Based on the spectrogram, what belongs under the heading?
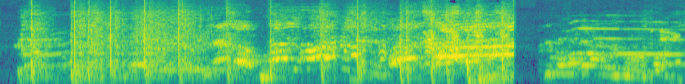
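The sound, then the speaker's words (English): Fireworks pop and crackle outside in a dense, rapid string of sharp bursts for about five seconds, with crowd-like voices mixed in, then a brief pause before fainter whistling tones. “Fireworks. Fuck them fireworks.”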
